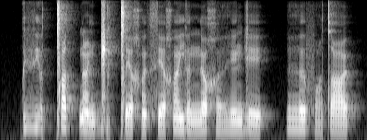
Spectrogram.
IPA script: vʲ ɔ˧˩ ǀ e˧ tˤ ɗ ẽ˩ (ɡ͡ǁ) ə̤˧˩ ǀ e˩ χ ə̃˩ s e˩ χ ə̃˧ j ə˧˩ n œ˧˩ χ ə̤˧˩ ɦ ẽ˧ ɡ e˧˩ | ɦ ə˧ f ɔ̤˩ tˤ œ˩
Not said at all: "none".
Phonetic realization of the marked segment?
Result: ɡ͡ǁ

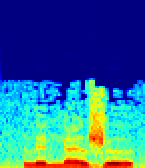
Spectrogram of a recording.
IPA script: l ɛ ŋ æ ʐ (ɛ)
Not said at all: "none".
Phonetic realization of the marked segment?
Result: ə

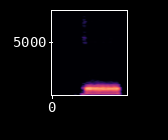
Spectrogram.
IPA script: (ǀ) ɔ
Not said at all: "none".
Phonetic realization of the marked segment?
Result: k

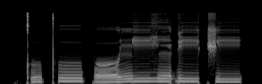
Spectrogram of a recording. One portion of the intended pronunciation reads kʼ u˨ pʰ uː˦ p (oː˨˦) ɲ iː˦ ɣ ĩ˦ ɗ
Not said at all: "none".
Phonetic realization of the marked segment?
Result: oː˨˦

